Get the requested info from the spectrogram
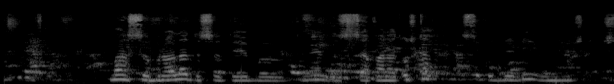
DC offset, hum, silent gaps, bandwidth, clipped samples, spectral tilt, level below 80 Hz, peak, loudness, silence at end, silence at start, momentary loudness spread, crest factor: under 0.1%; none; none; 11.5 kHz; under 0.1%; -2.5 dB/octave; -76 dBFS; -18 dBFS; -38 LUFS; 0 s; 0.05 s; 16 LU; 24 dB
